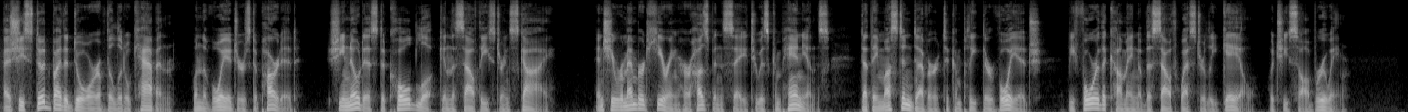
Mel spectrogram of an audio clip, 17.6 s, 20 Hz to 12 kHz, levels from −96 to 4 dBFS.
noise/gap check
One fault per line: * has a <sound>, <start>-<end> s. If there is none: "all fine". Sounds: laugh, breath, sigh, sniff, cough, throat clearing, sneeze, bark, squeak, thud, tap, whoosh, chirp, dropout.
all fine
